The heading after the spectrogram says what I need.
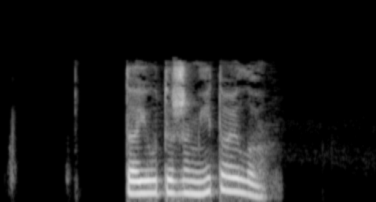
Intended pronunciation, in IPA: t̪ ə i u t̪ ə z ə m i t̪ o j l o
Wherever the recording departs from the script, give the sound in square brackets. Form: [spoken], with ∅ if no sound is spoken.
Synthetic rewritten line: t̪ ə [j] u t̪ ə [ʒ] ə m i t̪ o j l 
